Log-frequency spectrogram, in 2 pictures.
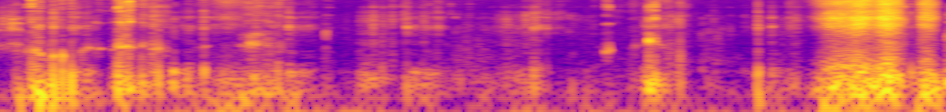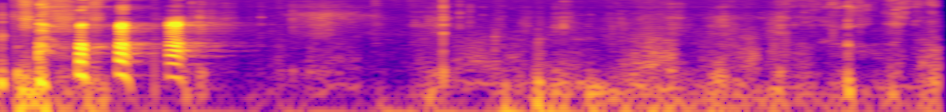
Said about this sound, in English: I was going to need a praline pecan. Let's both eat one at one point.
